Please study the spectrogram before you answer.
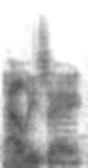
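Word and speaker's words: Alisaie: Alise, okay, I've been saying it wrong.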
